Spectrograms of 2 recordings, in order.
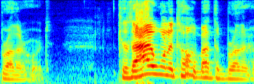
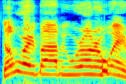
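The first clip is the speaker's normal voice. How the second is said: a bit higher and louder, a hint of heroic rescue; lightly voiced reassuring teammates; 6 semitones higher, 4 dB louder, faster than usual. Teammates answering Bobby's call for help, mild heroic voice. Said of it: "they're like".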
